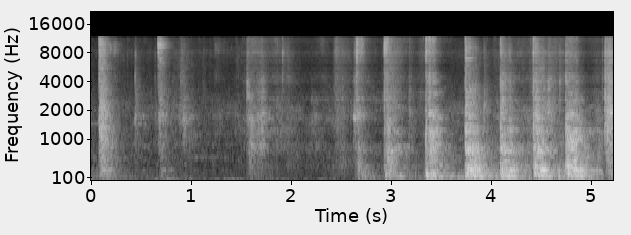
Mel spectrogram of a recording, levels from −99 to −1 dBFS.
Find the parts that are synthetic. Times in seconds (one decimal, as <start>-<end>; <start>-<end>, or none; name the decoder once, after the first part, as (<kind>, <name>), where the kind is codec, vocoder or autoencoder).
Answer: 1.5-3.6 (codec, SNAC); 4.1-5.2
